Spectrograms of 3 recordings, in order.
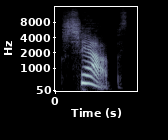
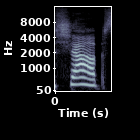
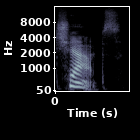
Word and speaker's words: chaps: The first one is the cowboys shaps. The shaps are the leather pants that they wear over the top of their jeans. Now, some people pronounce it chaps, but that is not correct.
